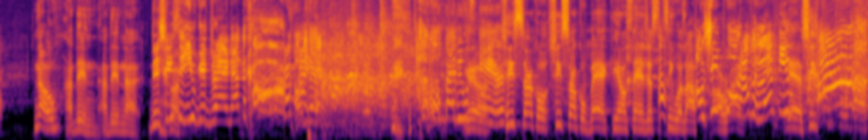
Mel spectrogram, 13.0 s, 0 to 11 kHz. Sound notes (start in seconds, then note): 3.8 laughs; 4.3 audience laughing; 11.7 laughs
